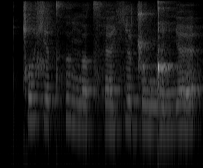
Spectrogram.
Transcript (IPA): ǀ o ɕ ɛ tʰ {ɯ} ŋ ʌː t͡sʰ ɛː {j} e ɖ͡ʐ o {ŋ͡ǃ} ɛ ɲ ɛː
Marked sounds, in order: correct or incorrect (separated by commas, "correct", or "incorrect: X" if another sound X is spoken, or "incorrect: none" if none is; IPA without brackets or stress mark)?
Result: correct, incorrect: ç, correct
